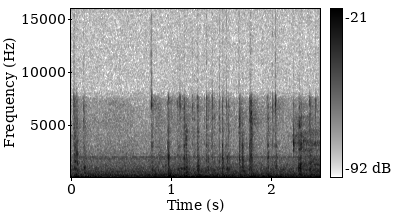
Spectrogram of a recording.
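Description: Steady keystrokes on a computer keyboard while filling in a new room booking form, a quick irregular run of light taps close up with no voices.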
